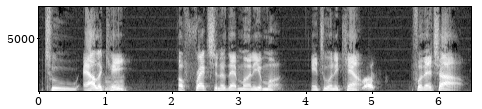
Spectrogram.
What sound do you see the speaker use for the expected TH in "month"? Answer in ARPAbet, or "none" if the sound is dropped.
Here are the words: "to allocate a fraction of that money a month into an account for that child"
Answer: TH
